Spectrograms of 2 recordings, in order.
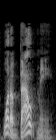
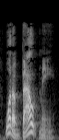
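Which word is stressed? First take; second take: about; about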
